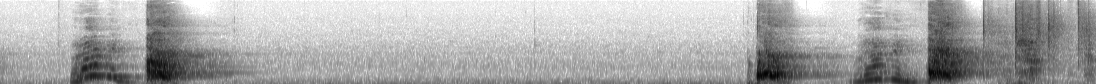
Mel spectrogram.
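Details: Rue, an English Bulldog asking for the door to be opened so she can pee, makes two bouts of arched, harmonic yelping calls with abrupt bark-like bursts, separated by about five seconds of quiet indoors.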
